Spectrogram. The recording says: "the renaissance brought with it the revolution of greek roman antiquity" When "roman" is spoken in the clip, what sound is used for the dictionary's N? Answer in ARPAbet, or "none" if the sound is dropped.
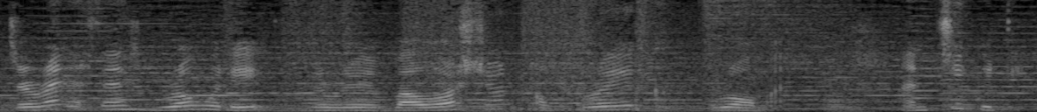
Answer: none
